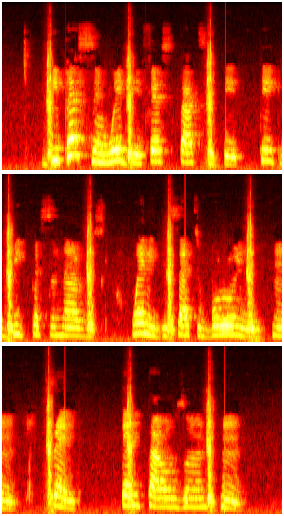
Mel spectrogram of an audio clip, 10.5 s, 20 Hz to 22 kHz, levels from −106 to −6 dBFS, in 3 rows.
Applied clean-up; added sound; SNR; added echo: none; Tick-tock; 6 dB; none.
